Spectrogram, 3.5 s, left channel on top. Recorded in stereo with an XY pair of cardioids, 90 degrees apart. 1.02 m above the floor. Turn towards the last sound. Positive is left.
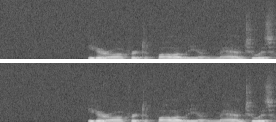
turn(degrees=-5)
